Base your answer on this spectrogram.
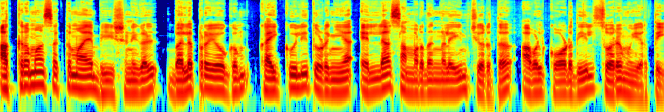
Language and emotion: Malayalam, neutral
